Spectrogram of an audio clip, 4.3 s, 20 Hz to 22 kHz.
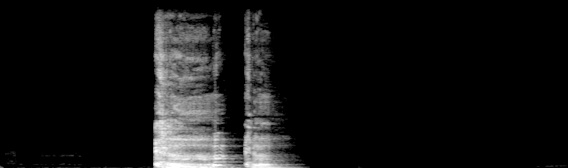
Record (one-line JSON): {"cough_length": "4.3 s", "cough_amplitude": 32767, "cough_signal_mean_std_ratio": 0.34, "survey_phase": "beta (2021-08-13 to 2022-03-07)", "age": "18-44", "gender": "Female", "wearing_mask": "No", "symptom_cough_any": true, "symptom_runny_or_blocked_nose": true, "symptom_sore_throat": true, "smoker_status": "Never smoked", "respiratory_condition_asthma": false, "respiratory_condition_other": false, "recruitment_source": "Test and Trace", "submission_delay": "1 day", "covid_test_result": "Positive", "covid_test_method": "LFT"}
